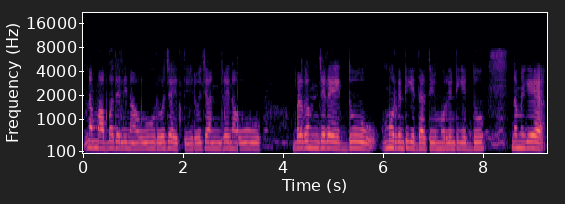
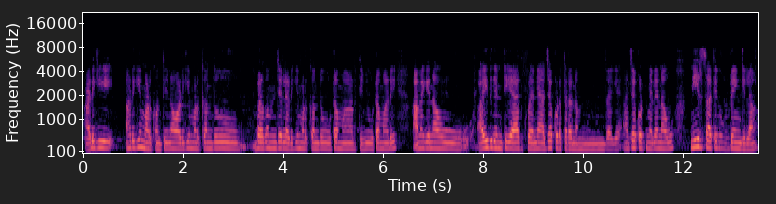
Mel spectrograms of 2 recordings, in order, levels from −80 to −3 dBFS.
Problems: background sounds at intervals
